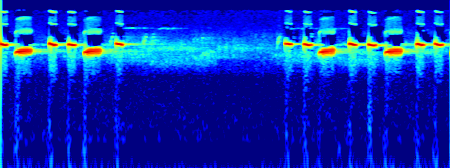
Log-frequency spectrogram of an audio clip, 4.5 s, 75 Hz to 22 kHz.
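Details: Great tit busy around the nest one April 14 morning, recorded by a nest webcam: clear, bright high notes alternating in quick two-note phrases, repeated in two short runs separated by a pause.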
